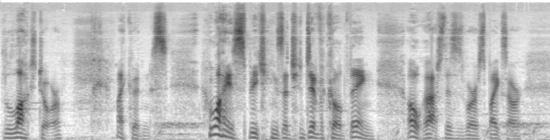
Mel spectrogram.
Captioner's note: scoffs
